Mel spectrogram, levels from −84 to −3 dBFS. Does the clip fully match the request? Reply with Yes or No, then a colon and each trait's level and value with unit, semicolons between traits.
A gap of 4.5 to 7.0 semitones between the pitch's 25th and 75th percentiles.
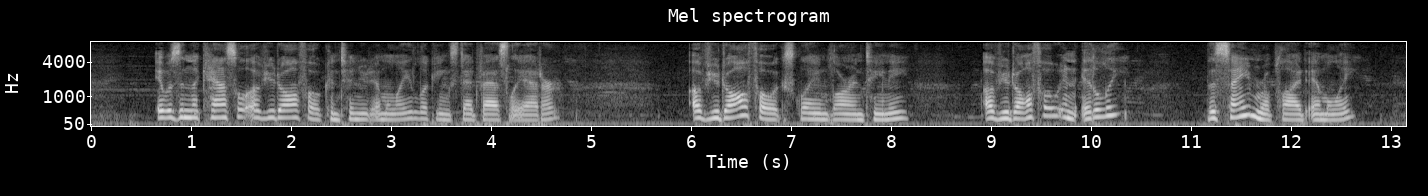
Yes: average, 4.8 semitones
